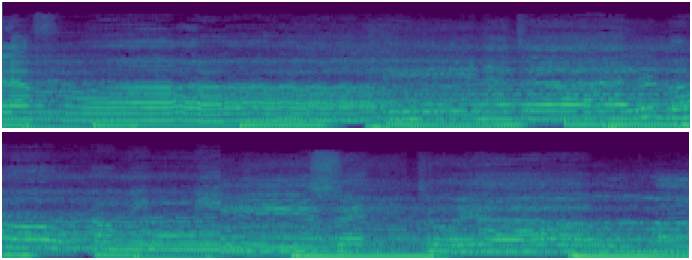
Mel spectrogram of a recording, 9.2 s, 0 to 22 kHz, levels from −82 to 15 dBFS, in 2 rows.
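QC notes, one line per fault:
6.04–9.17 s, section at the wrong speed: from 6.04 s to the end, the audio plays at 0.785 times its original rate, so everything in this stretch is both slower and lower, dropping about four semitones at the boundary. Because speed and pitch move together rather than one being corrected independently, the sound turns deep and sluggish. The likely cause is a resampling or playback-clock mismatch applied to this final segment only.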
